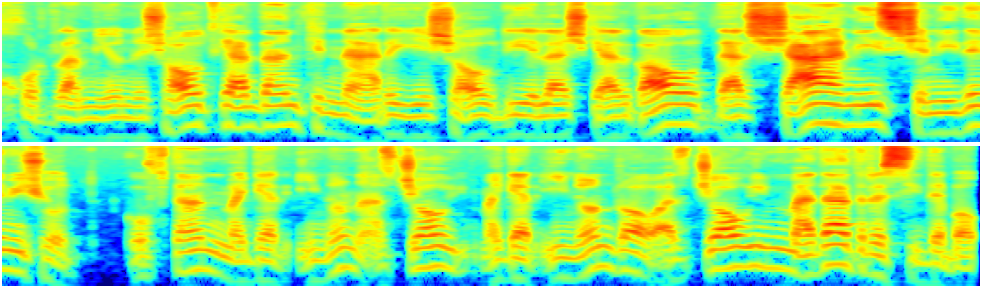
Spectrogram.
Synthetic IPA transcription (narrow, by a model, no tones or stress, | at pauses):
xorːæmijoneʃɒːt̪cʲʰæɾd̪ænd̪̥̚kʲʰenæɾejeʃɒːd̪ijelæʃkæɾɡɒːd̪æɾʃæɾniːzʃeniːd̪e̞miːʃo̞d̪̚ | ɡ̥o̞̰ft̪ænd̪mæɡæɾḭːnɒnæ̰zd͡ʒɒːmʔæ̰ɡæɾʔḭːnɒnɾɒːæ̰zd͡ʒɒːiːmæd̪æd̪ɾesiːd̪ebɒ̰ː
